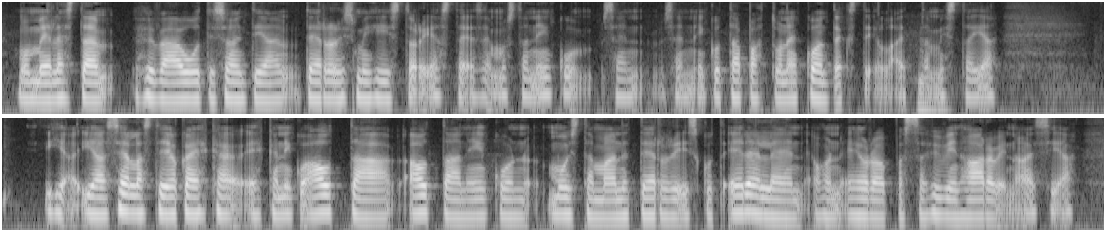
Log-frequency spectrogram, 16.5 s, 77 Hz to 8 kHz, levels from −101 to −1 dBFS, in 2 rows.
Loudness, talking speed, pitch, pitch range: -21 LUFS, 135 wpm, 150 Hz, 140-160 Hz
